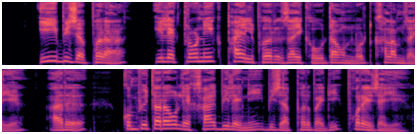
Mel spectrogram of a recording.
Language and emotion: Bodo, neutral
